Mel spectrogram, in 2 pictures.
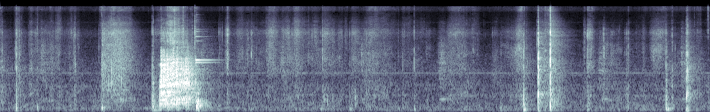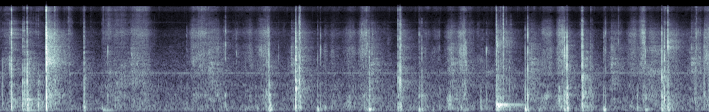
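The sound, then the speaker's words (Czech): Tarot cards being turned over during a reading: a loud papery rustle early on, then many light taps and flicks of cards scattered through a long, quiet stretch. “Tarot potvrzuje. Ještě moment, ještě otáčím.”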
